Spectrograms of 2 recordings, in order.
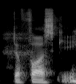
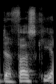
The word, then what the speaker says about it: Daufuskie: So it's from South Carolina uh off of Defusky Island. And we we looked it up. If you're wondering, it's Deuski. Is Defusky with an emphasis on the second.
